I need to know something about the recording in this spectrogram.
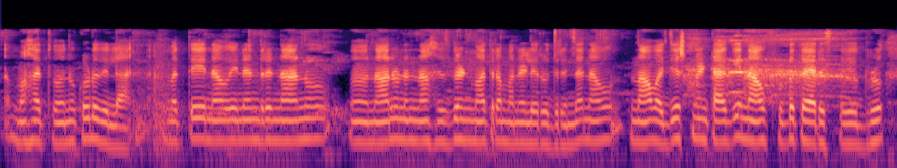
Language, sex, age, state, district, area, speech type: Kannada, female, 30-45, Karnataka, Dakshina Kannada, rural, spontaneous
